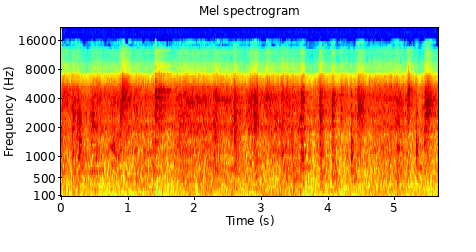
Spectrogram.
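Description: Passenger train rolling over a steel truss bridge, heard from an open carriage window: a steady rumbling clatter of wheels on rails, with frequent irregular sharp clicks and knocks.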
